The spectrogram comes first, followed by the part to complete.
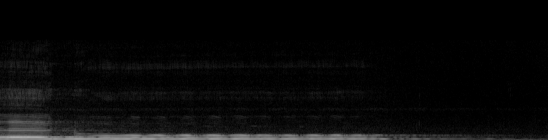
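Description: A woman's voice holding the last note of a phrase of Byzantine chant, with vibrato, over a low steady drone; the note fades away about three seconds in.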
